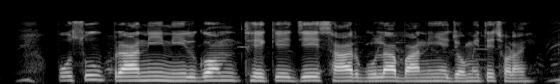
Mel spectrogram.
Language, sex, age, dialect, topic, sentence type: Bengali, male, 18-24, Western, agriculture, statement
